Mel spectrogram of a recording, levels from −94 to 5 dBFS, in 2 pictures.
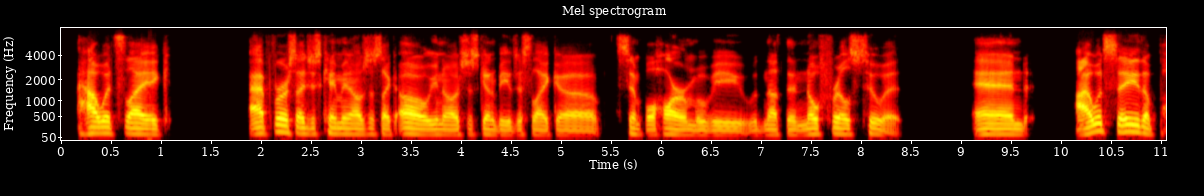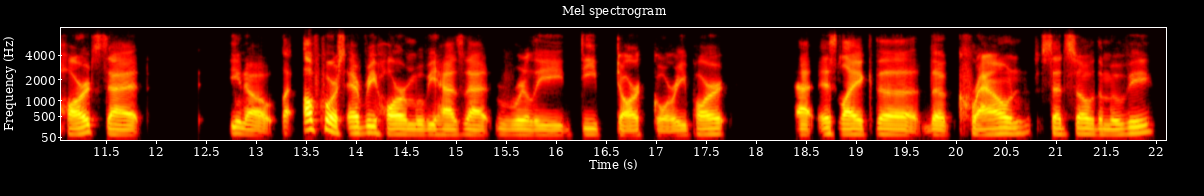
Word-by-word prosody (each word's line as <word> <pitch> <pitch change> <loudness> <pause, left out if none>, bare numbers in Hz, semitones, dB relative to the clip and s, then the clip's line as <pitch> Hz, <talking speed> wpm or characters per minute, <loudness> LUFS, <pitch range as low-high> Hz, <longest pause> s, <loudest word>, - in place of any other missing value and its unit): how 125 0 +4
it's 125 - -4
like 105 -4 +2 0.8
at - - +3
first, 145 -3 +3
I - - +2
just 110 0 -7
came 115 -1 -2
in, 110 - -1
I - - 0
was 105 0 -2
just 105 -2 -8
like, 95 - -2
"Oh, 105 -4 +4
you 100 - -3
know, 95 -1 -1
it's 95 - -6
just 100 -1 -8
gonna 100 - -3
be 95 -1 -5
just, 95 - -10
like, 95 -2 -3
a 85 -2 -2 0.2
simple 100 -3 -4
horror 100 -2 +1
movie 90 -2 -5
with 90 -1 -12
nothing 95 0 -5
no 110 +1 +1
frills 110 -3 -2
to - - -4
it." - - -7 0.7
And, 105 0 +2 0.5
I - - +7
would 160 0 +3
say 145 0 +4
the 135 - +1
parts - - +1
that, 95 -2 +2 0.9
you - - -2
know 470 -4 0
uh, 310 - -1
of 195 +1 +8
course, - - +5
every 125 +2 +3
horror 105 -4 +4
movie 100 0 -3
has 95 -1 0
that 95 -1 0
really 95 -2 -4
deep, 105 -2 -7
dark, 90 +2 +1
gory 85 +3 -3
part, 105 +3 0 0.7
that - - +3
it's 115 - -1
like 105 -1 +3
the 100 -2 +1
the - - +1
crown, 115 +6 +1
said 105 - -3
so 110 0 -1
the 105 0 -6
movie. 120 +8 -3
105 Hz, 175 wpm, -24 LUFS, 95-110 Hz, 0.9 s, of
